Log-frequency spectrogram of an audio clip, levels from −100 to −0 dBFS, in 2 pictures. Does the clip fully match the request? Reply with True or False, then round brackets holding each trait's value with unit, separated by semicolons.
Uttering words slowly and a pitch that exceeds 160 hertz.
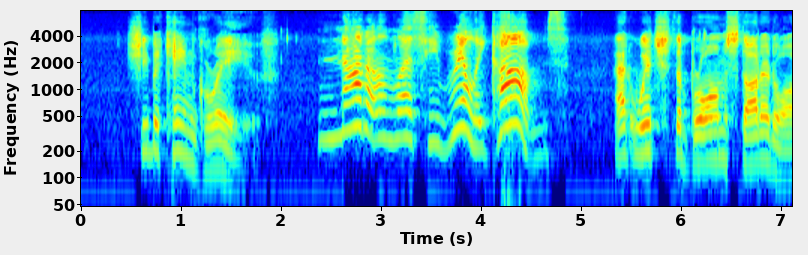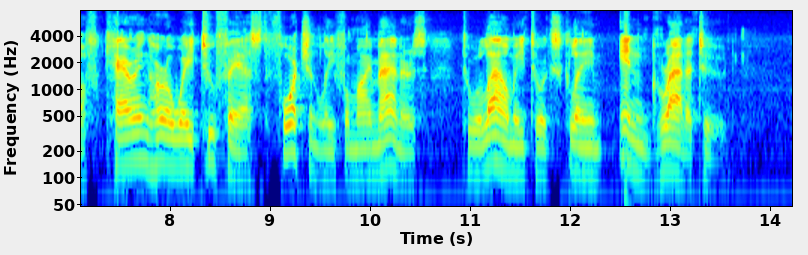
True (120 wpm; 185 Hz)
